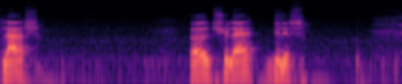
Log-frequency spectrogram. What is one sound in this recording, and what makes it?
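A marker scratches on a whiteboard.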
